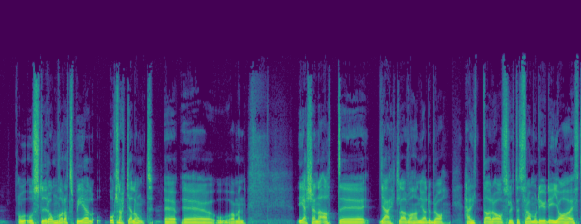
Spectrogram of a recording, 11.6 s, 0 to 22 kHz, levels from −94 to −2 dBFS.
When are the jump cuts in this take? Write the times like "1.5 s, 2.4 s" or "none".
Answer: 3.6 s

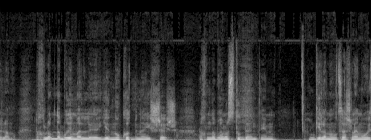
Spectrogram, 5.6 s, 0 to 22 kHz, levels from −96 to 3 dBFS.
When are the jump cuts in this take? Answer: 2.0 s

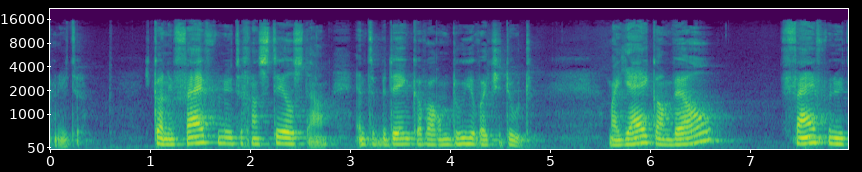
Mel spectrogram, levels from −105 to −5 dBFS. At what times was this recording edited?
5.4 s

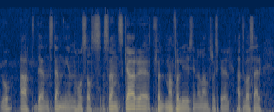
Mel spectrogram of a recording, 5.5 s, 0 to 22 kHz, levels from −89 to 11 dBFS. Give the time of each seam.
3.0 s, 4.6 s

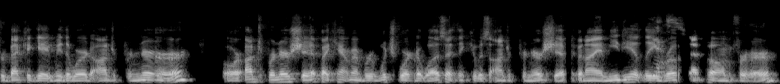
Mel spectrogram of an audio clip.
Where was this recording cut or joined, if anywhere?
none

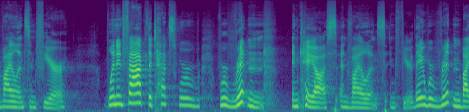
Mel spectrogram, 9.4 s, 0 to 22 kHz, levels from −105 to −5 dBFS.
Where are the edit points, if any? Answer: none

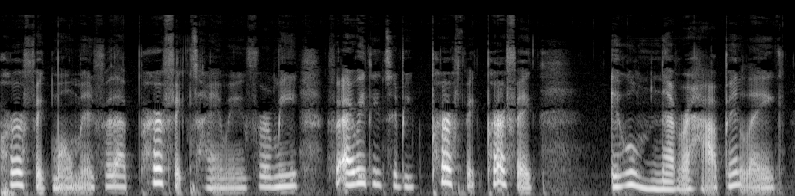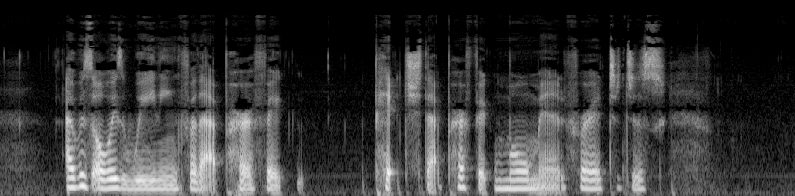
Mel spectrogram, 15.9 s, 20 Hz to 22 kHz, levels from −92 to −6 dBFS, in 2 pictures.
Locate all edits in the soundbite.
7.4 s

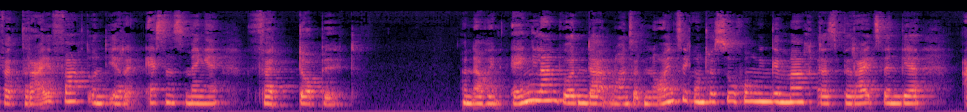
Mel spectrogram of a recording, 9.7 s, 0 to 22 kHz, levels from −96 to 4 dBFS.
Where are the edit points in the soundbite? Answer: 6.9 s, 8.2 s

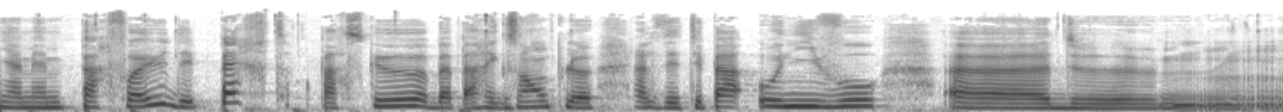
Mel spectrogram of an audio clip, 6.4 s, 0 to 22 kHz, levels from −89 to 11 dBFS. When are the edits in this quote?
1.5 s, 3.2 s

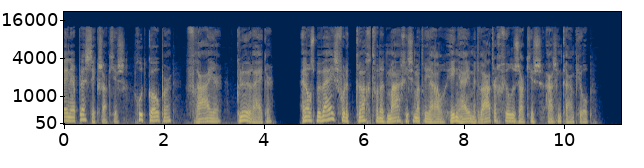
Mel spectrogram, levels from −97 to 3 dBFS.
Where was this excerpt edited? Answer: none

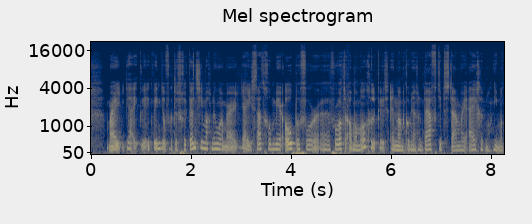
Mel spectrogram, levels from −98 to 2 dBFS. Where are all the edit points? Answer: 5.9 s

